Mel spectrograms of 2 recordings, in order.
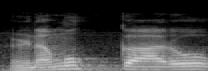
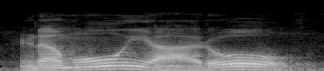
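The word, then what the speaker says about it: णमोयारो: कितनी कैसेट्स सुनी हैं, उनमें णमुक्कारो बोलते हैं, णमोकारो बोलते हैं, वो अशुद्ध है। शुद्ध क्या है? नमो यारो।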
